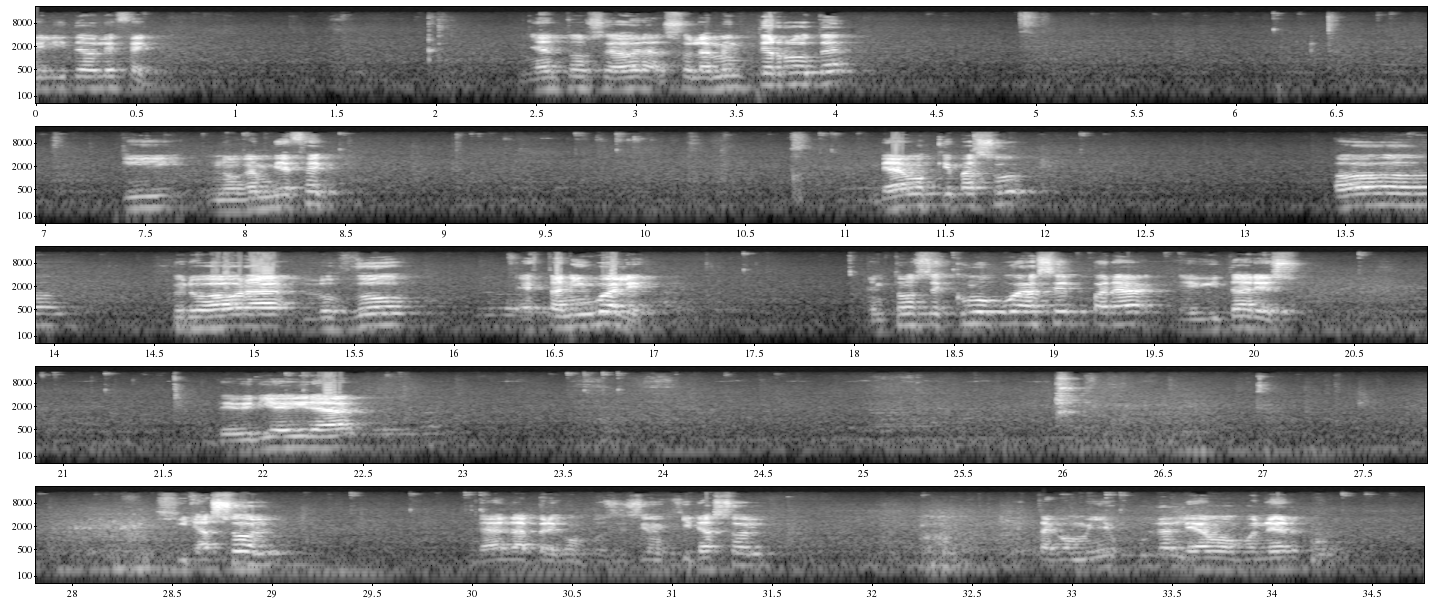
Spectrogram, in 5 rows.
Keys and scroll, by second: 0.1 alt+super+-.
